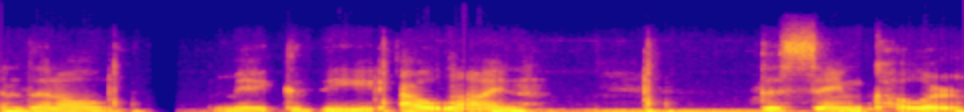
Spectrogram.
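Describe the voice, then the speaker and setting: A man puts on a character voice that is raspy. He speaks at a very slow pace. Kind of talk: casual, instructional.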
